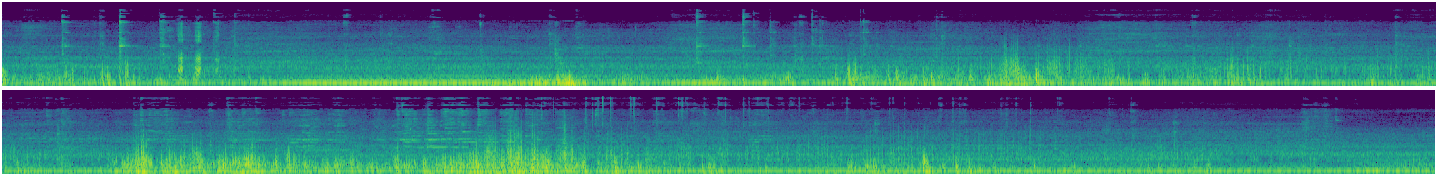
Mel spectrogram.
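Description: Fire truck's diesel engine running steadily while its aerial ladder and platform are lowered and retracted onto the truck. There are a couple of louder swells partway through.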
